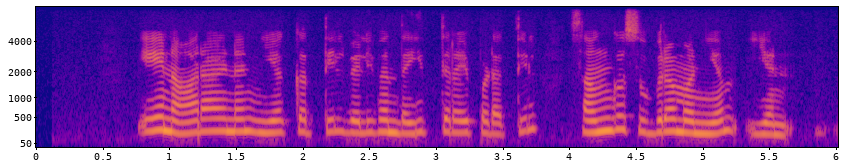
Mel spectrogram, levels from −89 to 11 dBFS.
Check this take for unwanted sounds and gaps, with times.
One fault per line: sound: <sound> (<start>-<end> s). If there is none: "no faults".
no faults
